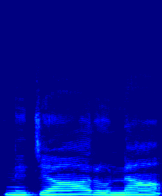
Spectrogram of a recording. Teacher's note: ఋ పక్కన అన ఉంది కాబట్టి నాలుకను పైకి మడిచి పలకాలి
